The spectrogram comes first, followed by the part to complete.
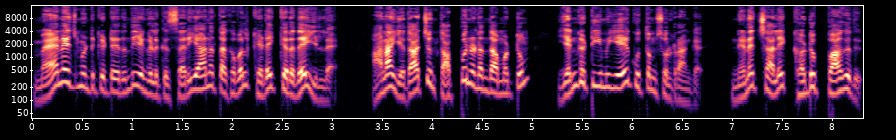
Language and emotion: Tamil, angry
